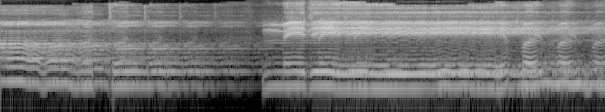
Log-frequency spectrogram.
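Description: A man's voice chanting a slow devotional recitation into a microphone, with long held, wavering notes. It pauses for breath about two and a half seconds in, then starts a louder new phrase.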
